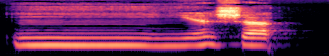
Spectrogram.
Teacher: We see the letter ya of yarmalun. Yasha, hamza here is going to have jahar, meaning that the sound abruptly stops. We are going to make sure that we give it a little bit of that jerkiness at the end to make sure that we're not bringing this up into the jowf.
